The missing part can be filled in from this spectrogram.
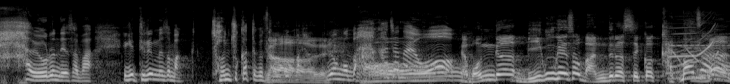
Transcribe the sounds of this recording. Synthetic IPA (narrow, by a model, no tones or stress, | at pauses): joɾondesʰʌmak̚ʌkʰetɯɾɯmjʌnsʰʌmak̚ | t͡ɕʌnt͡ɕʰuk͈atʰɯɡotoaiɾʌnɡʌmakhad͡ʑanajoamwʌnɡamiɡuɡe̞sʰʌmandɯɾʌs͈ɯɭk͈ʌt̚k͈aaaa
